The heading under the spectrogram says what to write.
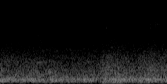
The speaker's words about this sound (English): Lovely rhythmic sound. The trains coming in to Charing Cross, slowly decreasing their speed, and that thump thump resonating through the bridge and just ruining it.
